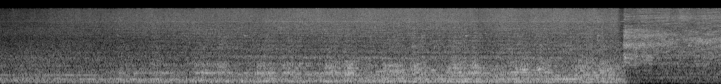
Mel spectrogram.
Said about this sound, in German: Die Gleise hier sind schmaler als an den anderen Bahnsteigen und jetzt fährt der Zug ein, auf den alle warten. Die Schmalspur-Dampfbahn von Uppsala nach Lenna und Varinge.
